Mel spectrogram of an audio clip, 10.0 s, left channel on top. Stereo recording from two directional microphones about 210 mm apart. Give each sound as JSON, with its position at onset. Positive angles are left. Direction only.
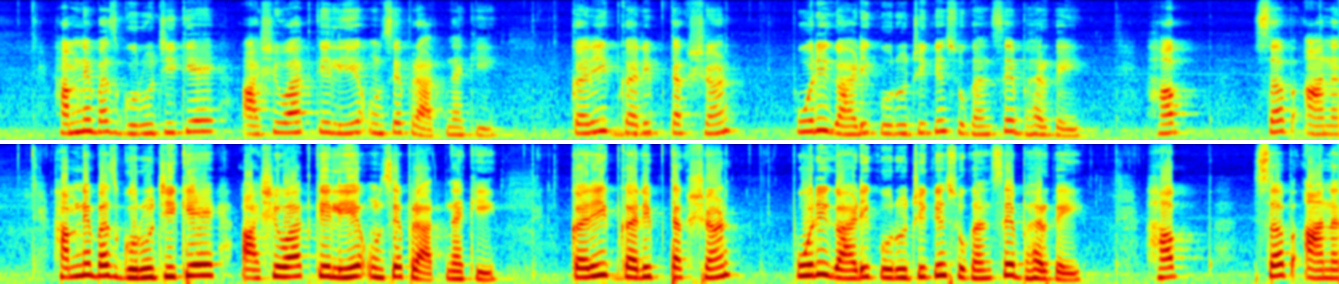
{"t": 0.3, "sound": "a woman's voice", "side_deg": -40}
